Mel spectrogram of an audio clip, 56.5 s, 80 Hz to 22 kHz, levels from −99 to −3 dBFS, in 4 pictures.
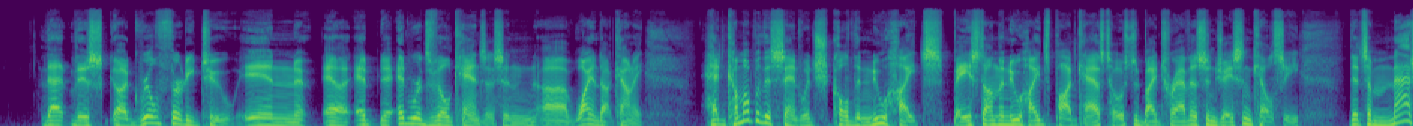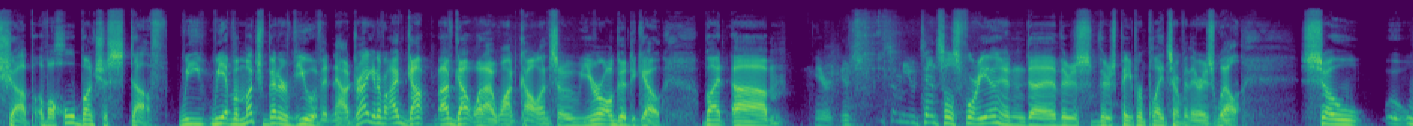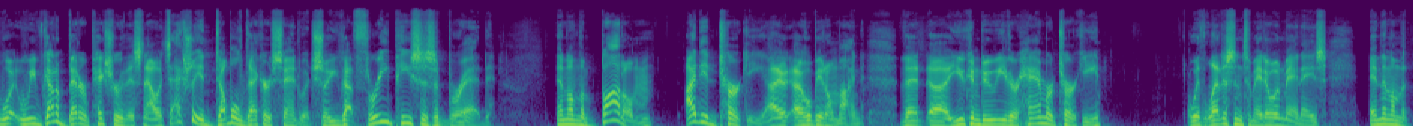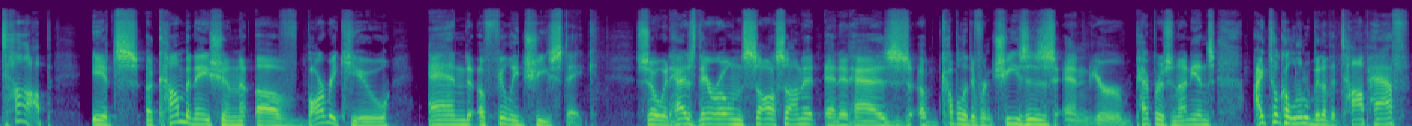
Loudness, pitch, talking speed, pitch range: -24 LUFS, 135 Hz, 195 wpm, 115-155 Hz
